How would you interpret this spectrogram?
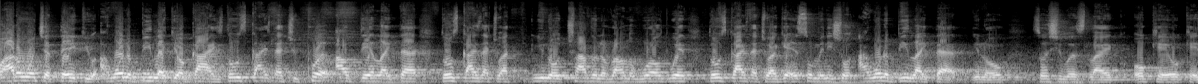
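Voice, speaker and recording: An American-accented man talks through his acting work in a loose, rambling way, full of fillers and asides. His voice sits in a mid pitch. The room is echoey with a long reverb tail and a faint hiss behind it. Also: darkish tone. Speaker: film actor. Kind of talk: casual interview answers.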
